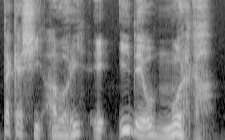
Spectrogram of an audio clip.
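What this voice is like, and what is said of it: Put-on Japanese accent. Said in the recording (French): “il faut le dire avec l'accent de Ramoud ... Ton accent japonais me subjugue.”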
